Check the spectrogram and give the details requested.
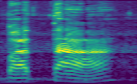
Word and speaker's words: batá: nombre de nosotros es batá, signo de admiración, y después TA con una tilde, para que la persona en inglés la pueda pronunciar batá, en vez de Beira, y por eso pues salió el nombre.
